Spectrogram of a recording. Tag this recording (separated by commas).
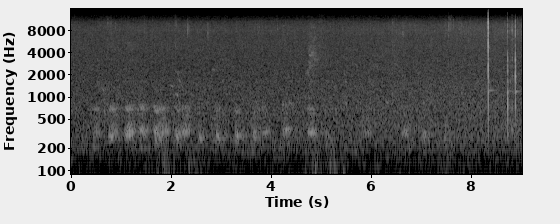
Rustle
